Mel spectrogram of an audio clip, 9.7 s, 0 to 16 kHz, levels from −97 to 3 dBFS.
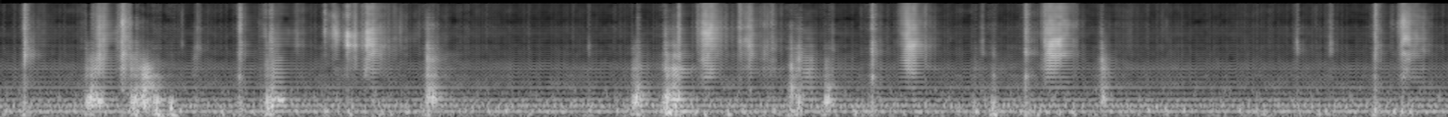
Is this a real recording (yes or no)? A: no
